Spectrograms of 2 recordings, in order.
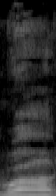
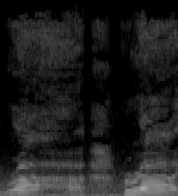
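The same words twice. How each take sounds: First: Single spaced retch. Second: Rapid retches. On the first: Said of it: "It wasn't, "Rah," you wait". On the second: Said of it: "six or seven in a row". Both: Retold or imitated.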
